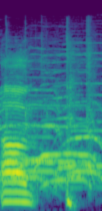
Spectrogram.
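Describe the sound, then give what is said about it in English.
A church audience cheers loudly to honor a lead pastor, with sustained whooping voices and shouts overlapping in a brief, energetic burst of crowd noise. “Okay, well, we'll just cheer louder for her then.”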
